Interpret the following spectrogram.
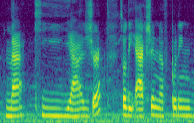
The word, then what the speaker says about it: maquillage: So you can hear the E in the middle of that long word, maquillage.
